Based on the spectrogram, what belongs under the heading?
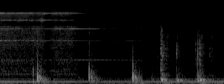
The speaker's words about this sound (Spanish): ¡Ay, ese teléfono! ¡No para, no para!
